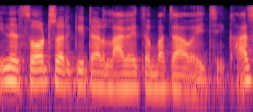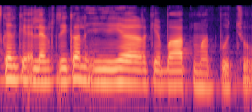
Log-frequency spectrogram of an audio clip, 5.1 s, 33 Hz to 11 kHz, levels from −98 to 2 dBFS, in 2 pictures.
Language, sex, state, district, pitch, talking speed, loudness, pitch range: Maithili, male, Bihar, Madhepura, 145 Hz, 190 wpm, -18 LUFS, 125-155 Hz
